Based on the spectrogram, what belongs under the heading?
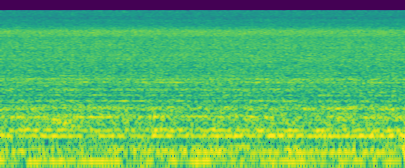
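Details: Steady broadband hiss like a fan or appliance fills the room, with no animal sound.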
